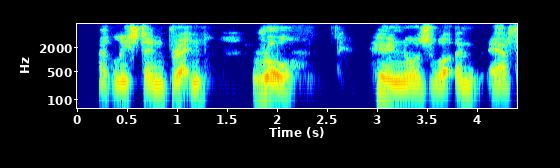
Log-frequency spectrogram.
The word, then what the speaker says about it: rho: It's actually a Greek letter, that fella, but pronounced, at least in Britain, rho.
